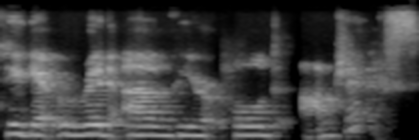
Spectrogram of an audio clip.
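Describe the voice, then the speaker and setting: A woman speaks at a medium pitch. Her intonation stays monotone and flat. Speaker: meditation teacher. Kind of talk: casual chat. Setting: livestream. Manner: fast; halting.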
